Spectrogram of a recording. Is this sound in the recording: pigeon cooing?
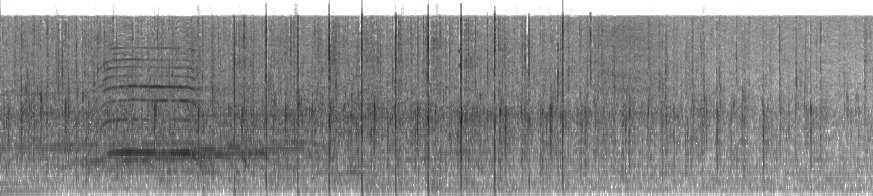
no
